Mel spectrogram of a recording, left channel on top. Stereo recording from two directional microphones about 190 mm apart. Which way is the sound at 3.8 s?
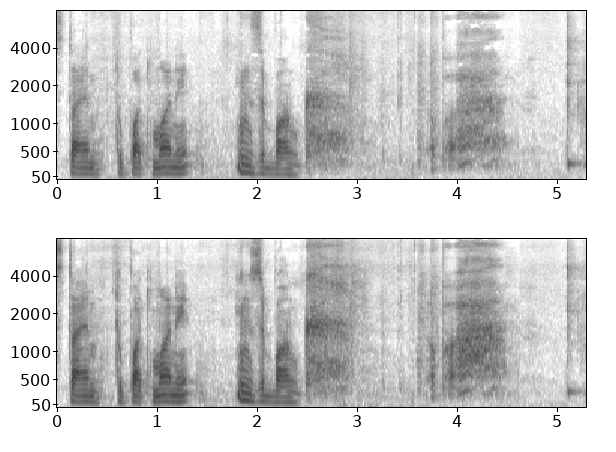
Centre (ahead or behind).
